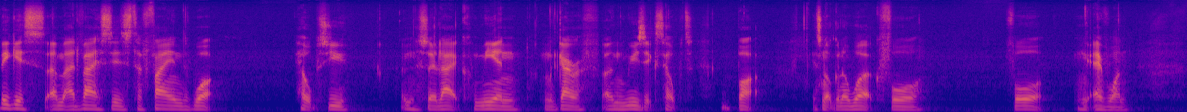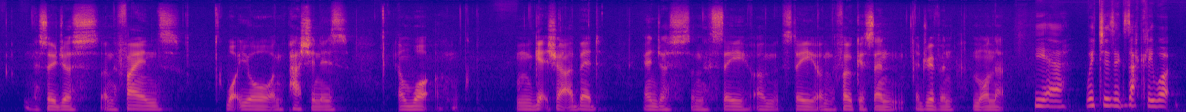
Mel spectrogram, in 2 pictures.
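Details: Adult male singer who has had a stammer since his school years; stammering.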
